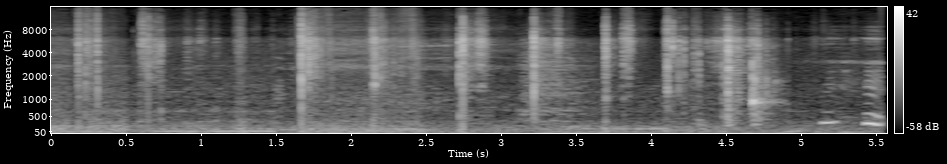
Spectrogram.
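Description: A deck of tarot cards being shuffled, with a series of crisp, papery flicks and snaps coming in uneven bursts over several seconds.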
